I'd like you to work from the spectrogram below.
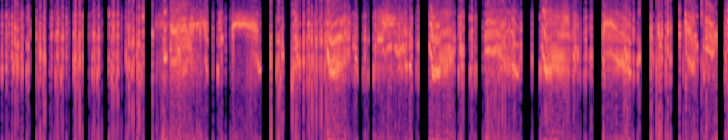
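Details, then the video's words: Swiftlet lure call recording "SP My President", which the uploader uses and finds strongly responsive: dense, high, buzzy twittering chirps in rapid overlapping bursts, cut by short abrupt silences, as if looped. "Suara panggil burung walet"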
